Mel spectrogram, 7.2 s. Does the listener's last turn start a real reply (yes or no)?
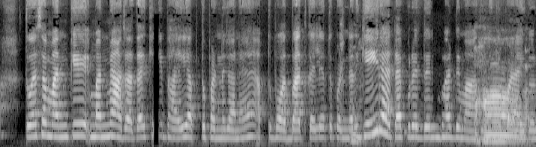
yes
